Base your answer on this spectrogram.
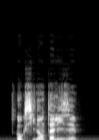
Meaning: to westernise
- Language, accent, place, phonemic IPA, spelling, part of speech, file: French, France, Lyon, /ɔk.si.dɑ̃.ta.li.ze/, occidentaliser, verb, LL-Q150 (fra)-occidentaliser.wav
